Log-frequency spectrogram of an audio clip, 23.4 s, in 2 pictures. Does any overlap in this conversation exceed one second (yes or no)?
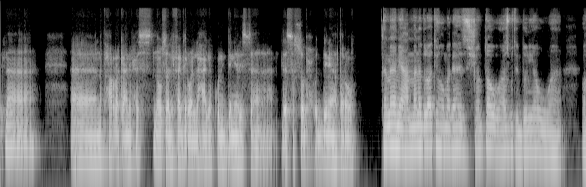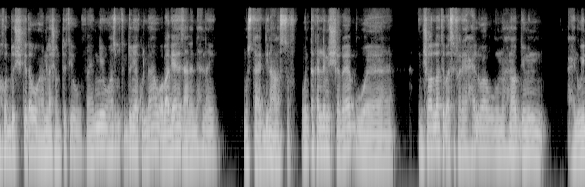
no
